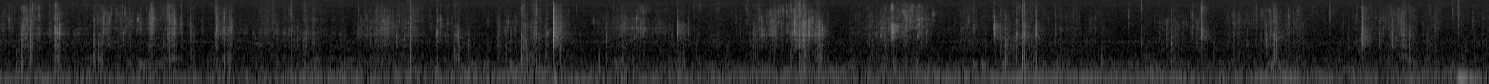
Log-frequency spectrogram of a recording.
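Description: A small, clear, crinkly plastic pouch with printed text, made of thin, hollow film, is squeezed and crinkled in both hands with the fingertips. It gives a quiet, continuous crinkling full of quick, bright crackles, with a few sharper snaps standing out. A steady low hum sits underneath throughout.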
